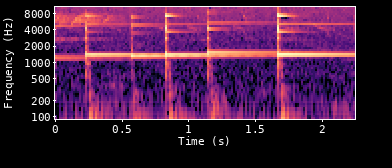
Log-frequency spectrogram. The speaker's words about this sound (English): And with a silver wand, he tapped the rocks. And on what might be called a lithophone, he made the most ethereal, ephemeral thing he could from his native geology. He made music.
